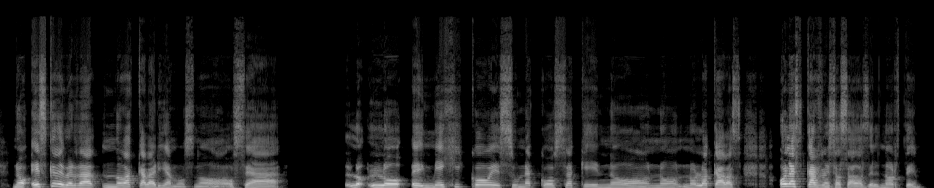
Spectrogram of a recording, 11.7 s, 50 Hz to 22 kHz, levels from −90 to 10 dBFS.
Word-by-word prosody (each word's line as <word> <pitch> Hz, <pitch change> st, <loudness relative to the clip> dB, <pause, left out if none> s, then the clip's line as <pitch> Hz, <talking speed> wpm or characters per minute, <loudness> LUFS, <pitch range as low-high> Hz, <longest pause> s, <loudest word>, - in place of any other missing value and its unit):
No, 230 Hz, +2 st, +2 dB
es 255 Hz, +1 st, +4 dB
que 320 Hz, -, -2 dB
de 280 Hz, -3 st, +7 dB
verdad 215 Hz, -1 st, +3 dB
no 215 Hz, +3 st, -1 dB
acabaríamos, 175 Hz, -, -2 dB
¿no? 140 Hz, 0 st, -5 dB
O 150 Hz, -, -5 dB
sea, 150 Hz, -2 st, -3 dB, 0.7 s
lo 390 Hz, -10 st, +2 dB
lo 200 Hz, -2 st, +5 dB
en 200 Hz, +1 st, 0 dB
México 245 Hz, +2 st, -1 dB
es 205 Hz, -2 st, -3 dB
una 220 Hz, 0 st, -6 dB
cosa 190 Hz, +2 st, -5 dB
que 160 Hz, -2 st, -7 dB
no, 200 Hz, +6 st, -5 dB
no, 205 Hz, +1 st, -7 dB
no 195 Hz, 0 st, -7 dB
lo 205 Hz, +1 st, +1 dB
acabas. 185 Hz, -3 st, 0 dB, 0.5 s
O 295 Hz, -, +9 dB
las 295 Hz, 0 st, +6 dB
carnes 230 Hz, -6 st, +2 dB
asadas 165 Hz, -2 st, -2 dB
del 155 Hz, +1 st, -6 dB
norte. 185 Hz, -, -7 dB
205 Hz, 150 wpm, -23 LUFS, 175-225 Hz, 0.7 s, O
